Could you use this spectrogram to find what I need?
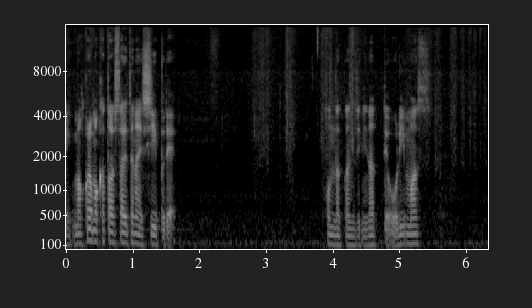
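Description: A young person speaks close up, with animation.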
